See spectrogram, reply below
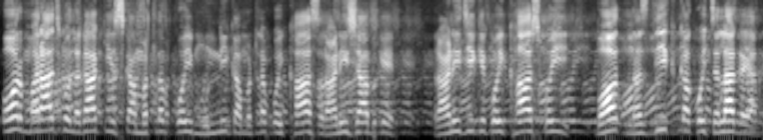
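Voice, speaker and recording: A man preaches a devotional story with a high, ringing voice. He acts out the wailing characters with lively animation. A large crowd is clearly audible behind him. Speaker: katha preacher.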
